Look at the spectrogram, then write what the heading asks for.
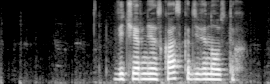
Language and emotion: Russian, neutral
